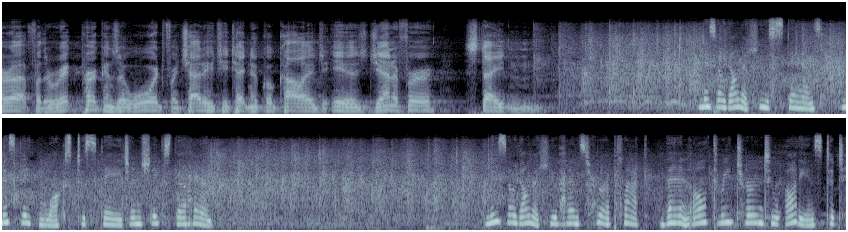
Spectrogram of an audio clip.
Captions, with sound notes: up for the Rick Perkins Award for Chattahoochee Technical College is Jennifer Staton. [APPLAUSE]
